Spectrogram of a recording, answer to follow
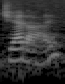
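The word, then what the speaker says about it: GEDI: September and we have NASA's Jedi spelled with a G the global ecosystem dynamics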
